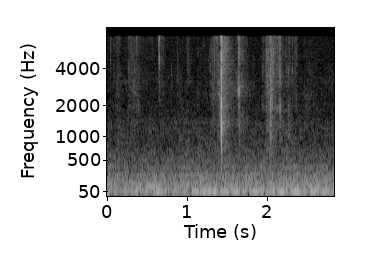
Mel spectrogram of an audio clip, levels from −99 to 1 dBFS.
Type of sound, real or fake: fake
